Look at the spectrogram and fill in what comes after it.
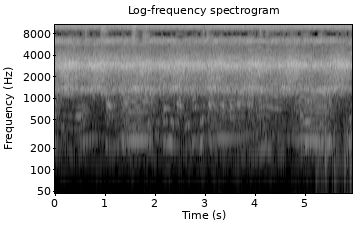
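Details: First rainy-season frog chorus at a home in Uttaradit, Thailand, at night after rain starts, a sound absent for more than six months; rapid repeated croaking notes overlap against a constant high hiss.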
